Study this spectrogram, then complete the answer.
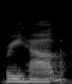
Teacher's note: We use a clear E vowel, and we say the H sound, rehab. Our A vowel, the black cat vowel, is what the second syllable has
